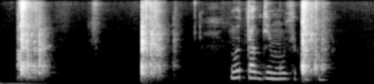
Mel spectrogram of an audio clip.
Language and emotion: Russian, neutral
